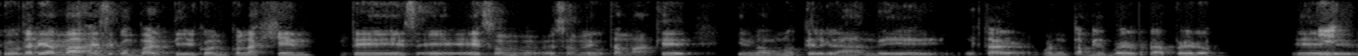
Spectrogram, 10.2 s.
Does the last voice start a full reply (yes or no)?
no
